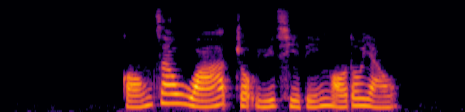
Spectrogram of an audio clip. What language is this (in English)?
Cantonese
